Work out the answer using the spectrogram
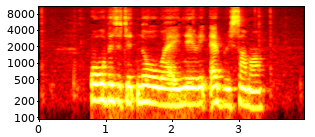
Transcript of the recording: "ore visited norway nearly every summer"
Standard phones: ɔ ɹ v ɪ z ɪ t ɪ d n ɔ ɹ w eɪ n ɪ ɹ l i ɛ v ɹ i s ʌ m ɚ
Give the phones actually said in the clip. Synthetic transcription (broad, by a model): ɔ l v ɪ z ɪ t ɪ d n ɔ w eɪ n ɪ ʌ l i ɛ v ɹ i s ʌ m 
